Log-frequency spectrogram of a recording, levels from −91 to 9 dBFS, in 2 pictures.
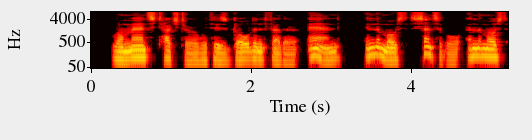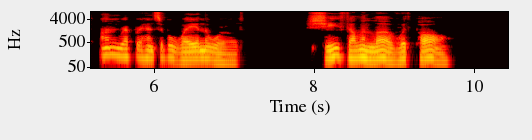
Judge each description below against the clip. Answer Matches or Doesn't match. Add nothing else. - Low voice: Matches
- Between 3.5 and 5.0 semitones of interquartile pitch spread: Matches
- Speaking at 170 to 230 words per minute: Doesn't match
